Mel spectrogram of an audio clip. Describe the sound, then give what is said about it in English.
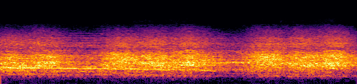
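A large rally crowd roars and chants the name Kamala in unison, the massed voices swelling and easing in a steady rhythm, loud and continuous with no single voice standing out. “Now, her crowd's shouting her name in this cult worship,”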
